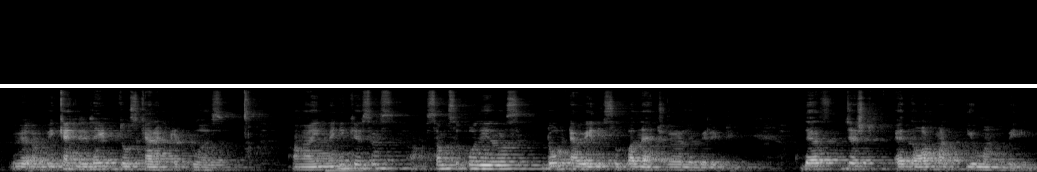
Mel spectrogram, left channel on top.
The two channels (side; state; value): left; silent; 59 dB below the other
